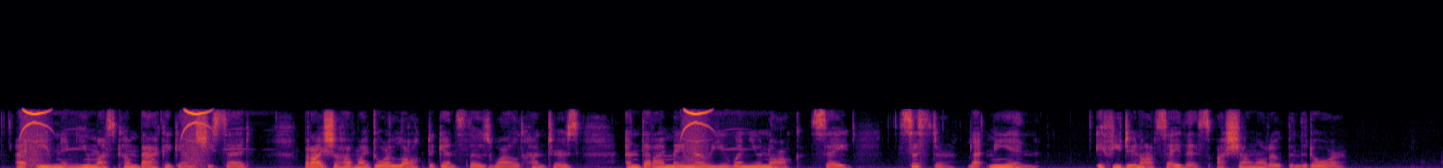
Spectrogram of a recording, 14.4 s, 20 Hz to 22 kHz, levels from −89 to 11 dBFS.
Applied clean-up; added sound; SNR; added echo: none; Animal; -4 dB; none.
